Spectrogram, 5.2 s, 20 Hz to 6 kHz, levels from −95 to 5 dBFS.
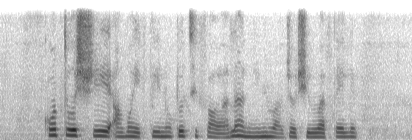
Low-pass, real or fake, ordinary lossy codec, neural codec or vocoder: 5.4 kHz; fake; none; codec, 16 kHz in and 24 kHz out, 0.8 kbps, FocalCodec, streaming, 65536 codes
